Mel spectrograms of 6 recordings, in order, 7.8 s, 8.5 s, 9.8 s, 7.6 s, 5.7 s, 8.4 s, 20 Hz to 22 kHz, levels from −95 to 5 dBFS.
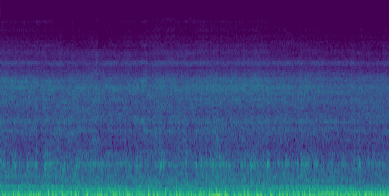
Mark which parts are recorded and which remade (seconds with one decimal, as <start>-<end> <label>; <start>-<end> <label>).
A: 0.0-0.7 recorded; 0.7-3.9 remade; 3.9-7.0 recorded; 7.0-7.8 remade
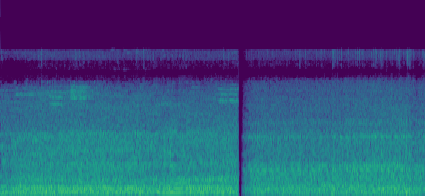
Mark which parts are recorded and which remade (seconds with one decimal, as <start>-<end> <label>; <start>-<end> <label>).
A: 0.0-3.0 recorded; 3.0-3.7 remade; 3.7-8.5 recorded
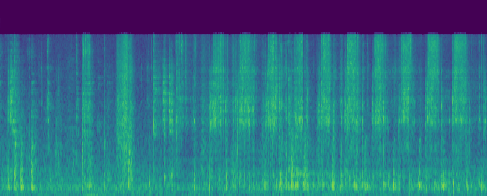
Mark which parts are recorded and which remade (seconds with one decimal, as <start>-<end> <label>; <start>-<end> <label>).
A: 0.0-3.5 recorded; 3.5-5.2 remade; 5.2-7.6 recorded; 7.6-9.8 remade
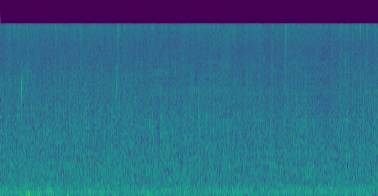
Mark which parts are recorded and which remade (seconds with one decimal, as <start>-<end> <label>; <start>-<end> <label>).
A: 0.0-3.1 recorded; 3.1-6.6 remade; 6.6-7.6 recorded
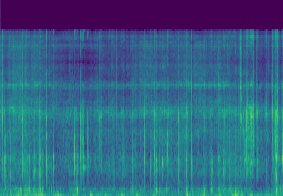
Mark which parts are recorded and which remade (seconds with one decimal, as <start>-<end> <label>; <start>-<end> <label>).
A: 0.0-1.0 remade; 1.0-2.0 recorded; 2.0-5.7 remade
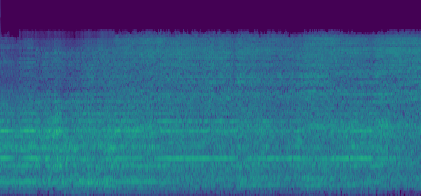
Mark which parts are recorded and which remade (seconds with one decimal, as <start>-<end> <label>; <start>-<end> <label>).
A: 0.0-0.7 recorded; 0.7-2.3 remade; 2.3-8.4 recorded

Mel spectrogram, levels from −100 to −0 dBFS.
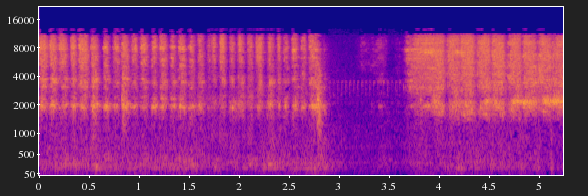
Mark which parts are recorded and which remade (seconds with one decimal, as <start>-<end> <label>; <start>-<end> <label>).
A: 0.0-1.7 recorded; 1.7-2.4 remade; 2.4-5.2 recorded

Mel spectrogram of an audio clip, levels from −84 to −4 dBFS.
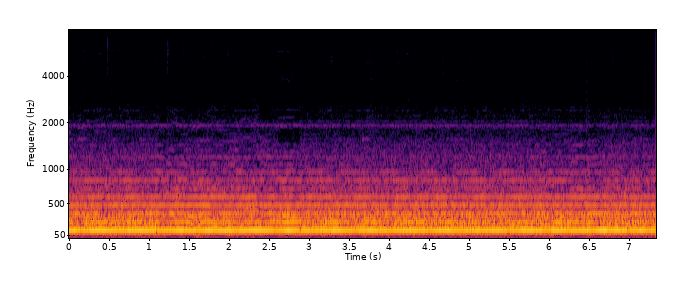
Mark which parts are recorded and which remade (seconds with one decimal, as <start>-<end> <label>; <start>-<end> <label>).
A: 0.0-1.1 recorded; 1.1-2.9 remade; 2.9-5.9 recorded; 5.9-6.7 remade; 6.7-7.3 recorded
